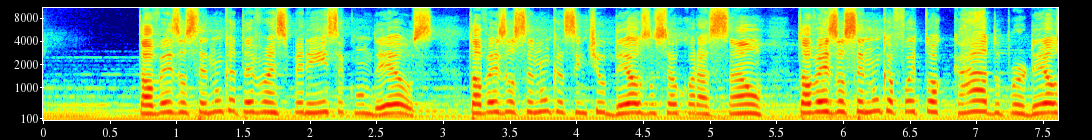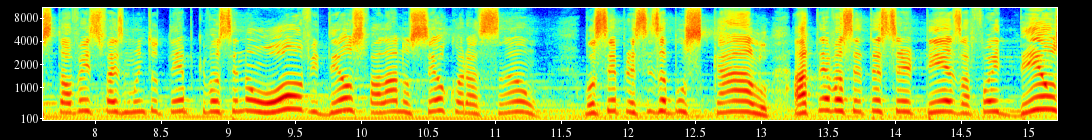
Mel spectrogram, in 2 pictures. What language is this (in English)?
Portuguese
